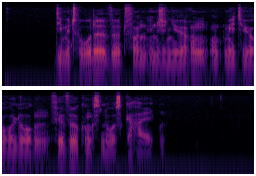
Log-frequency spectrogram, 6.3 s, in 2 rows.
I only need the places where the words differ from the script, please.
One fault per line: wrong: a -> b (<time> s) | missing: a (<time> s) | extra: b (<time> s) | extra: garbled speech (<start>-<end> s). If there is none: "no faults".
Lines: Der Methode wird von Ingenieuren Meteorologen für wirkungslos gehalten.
wrong: Der -> Die (0.6 s)
extra: und (2.5 s)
